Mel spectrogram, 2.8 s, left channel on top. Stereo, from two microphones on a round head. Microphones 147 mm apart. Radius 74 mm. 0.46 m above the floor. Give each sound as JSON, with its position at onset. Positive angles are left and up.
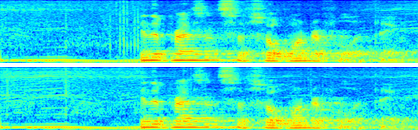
{"t": 0.9, "sound": "a man speaking", "side_deg": 5, "distance_m": 4.5}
